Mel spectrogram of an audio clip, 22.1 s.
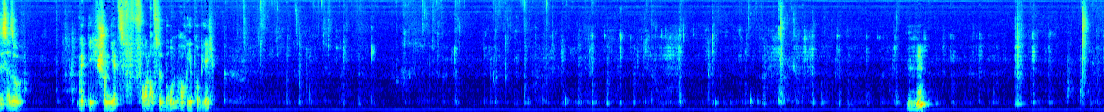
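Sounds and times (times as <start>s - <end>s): person chewing: 4.4s - 22.0s.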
